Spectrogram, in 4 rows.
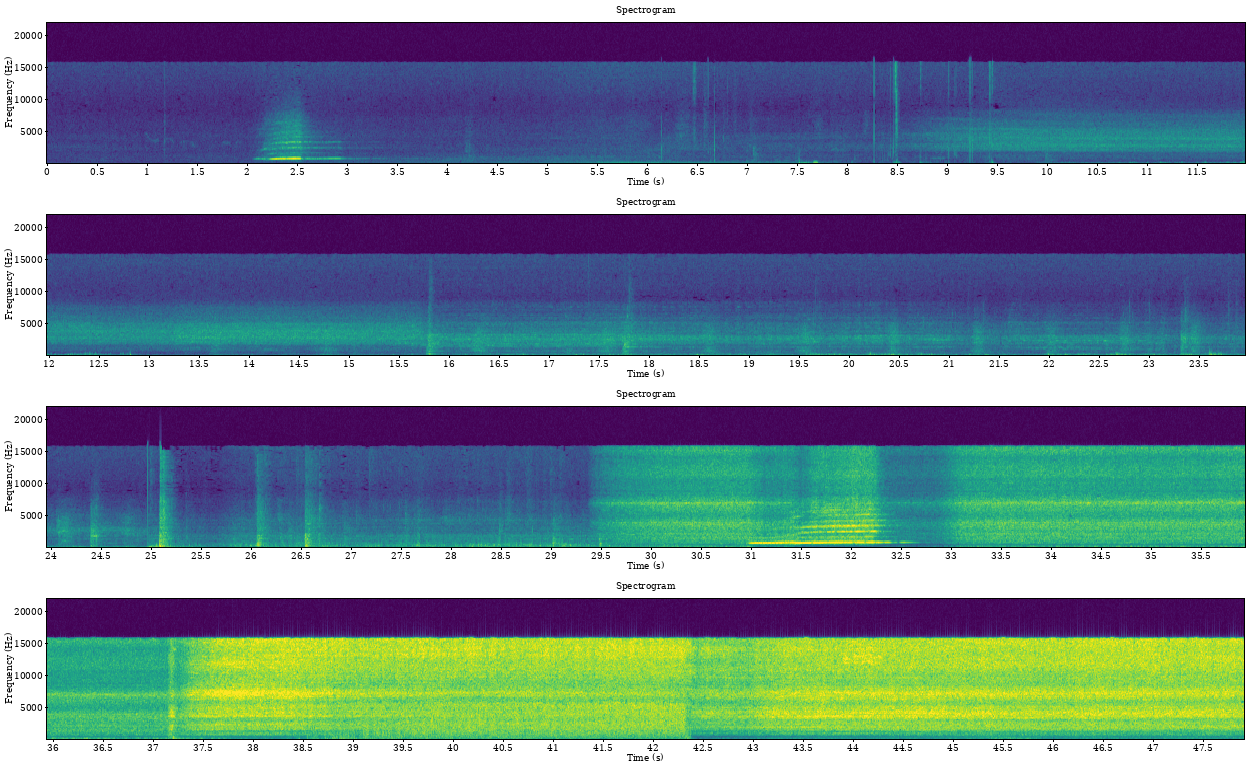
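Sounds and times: steam whistle blast: 2.1 - 3.4, 29.8 - 33.4
train coaches rolling: 5.3 - 47.9
steam hissing: 8.5 - 23.7, 29.4 - 47.9.

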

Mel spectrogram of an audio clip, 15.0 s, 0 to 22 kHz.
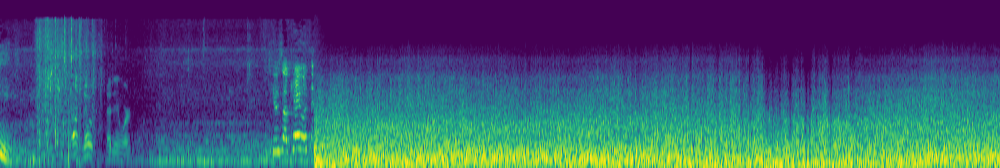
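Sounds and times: wind over microphone: 4.1 - 15.0.

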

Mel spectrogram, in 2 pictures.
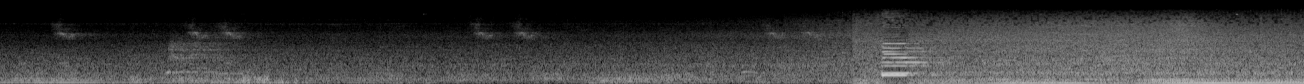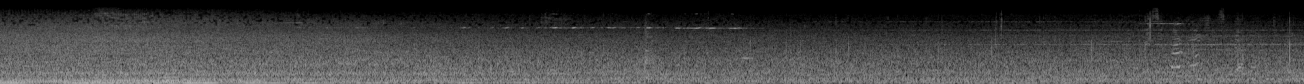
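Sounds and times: city road traffic: 0.0 - 26.0
heavy vehicle engine hum: 6.4 - 24.8.

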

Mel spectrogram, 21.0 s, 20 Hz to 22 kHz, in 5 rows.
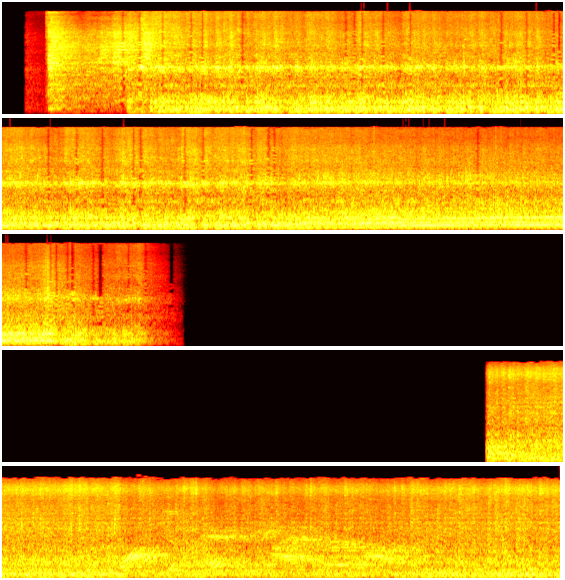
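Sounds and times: car engine running loudly: 0.4 - 9.8, 16.3 - 21.0.

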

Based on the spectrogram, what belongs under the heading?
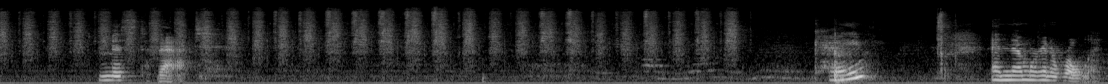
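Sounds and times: spray bottle squirts: 0.0 - 7.5.

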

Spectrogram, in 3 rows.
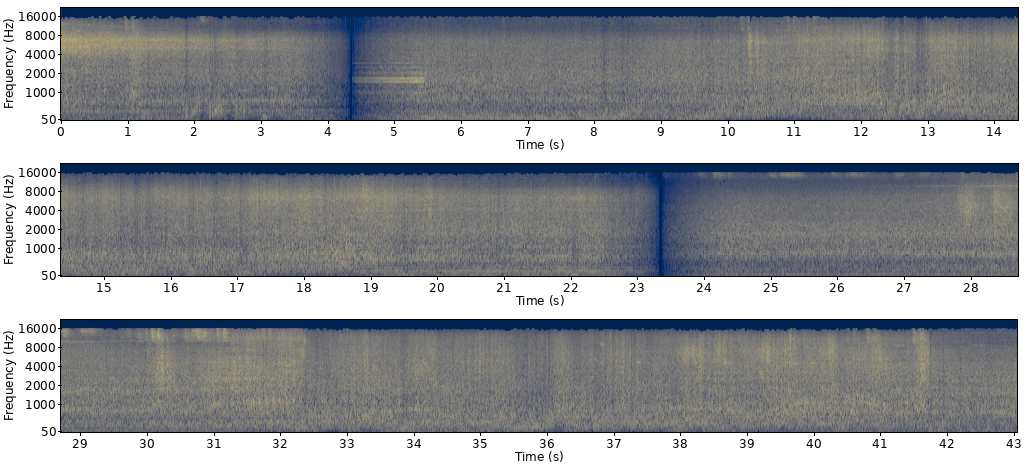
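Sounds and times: train wheels rumbling on rail: 0.0 - 43.0
low hum: 3.6 - 9.6.

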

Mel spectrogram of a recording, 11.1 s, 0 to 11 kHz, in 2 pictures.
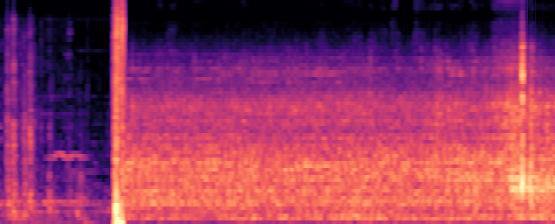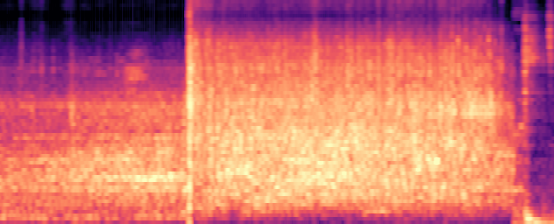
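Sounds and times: car driving noise inside cabin: 1.2 - 7.4
loud bang: 7.4 - 10.7.

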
